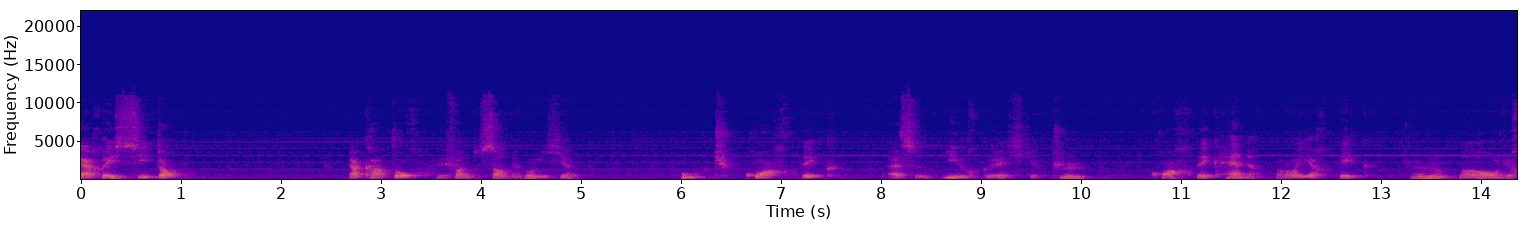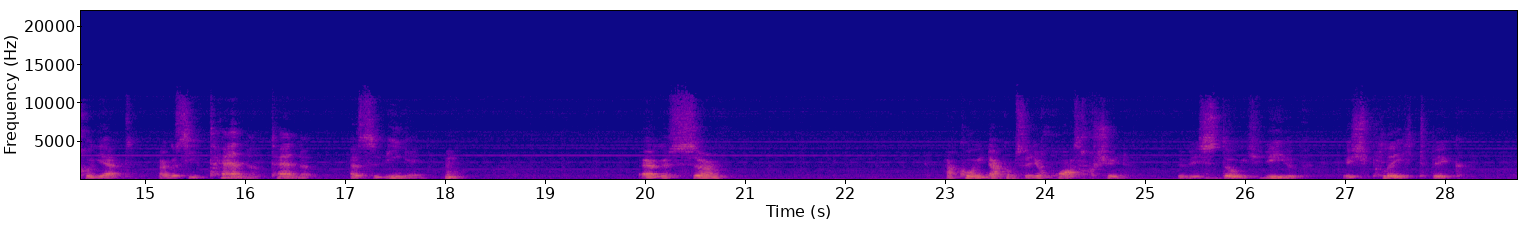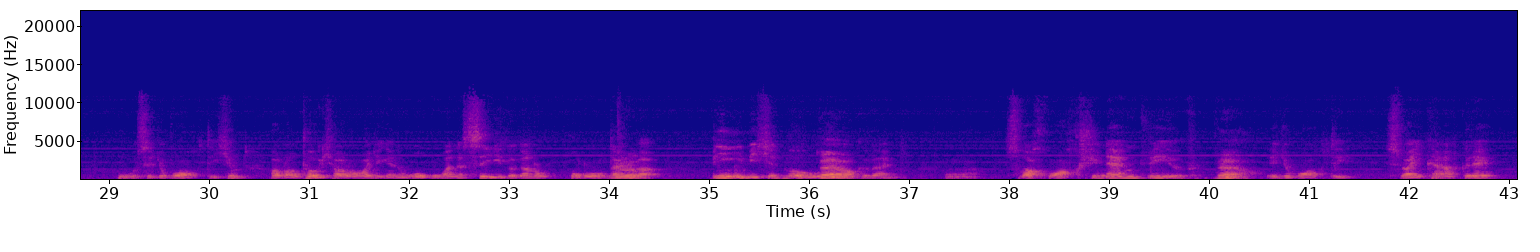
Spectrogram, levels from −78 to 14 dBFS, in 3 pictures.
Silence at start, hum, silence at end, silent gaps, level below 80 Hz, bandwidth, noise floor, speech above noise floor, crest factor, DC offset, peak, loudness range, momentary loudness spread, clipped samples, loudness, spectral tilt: 0 s; none; 0 s; none; -66 dBFS; 12 kHz; -56 dBFS; 25 dB; 22 dB; under 0.1%; -10 dBFS; 8 LU; 18 LU; under 0.1%; -32 LUFS; -5 dB/octave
